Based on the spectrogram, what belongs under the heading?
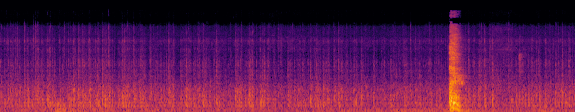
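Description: Steady rain pattering, a dense crackle of small taps. About nine seconds in, one short, loud burst stands out.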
